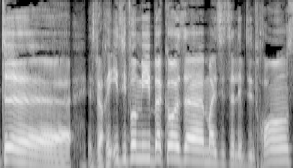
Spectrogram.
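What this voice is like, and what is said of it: Put-on French accent. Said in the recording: “Can you do a French accent? ... Oui, I can do a French accent. ... Oh, that's quite good.”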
